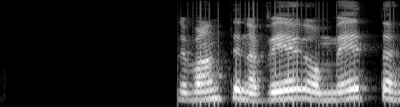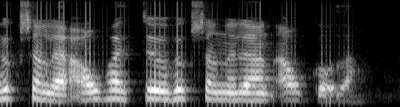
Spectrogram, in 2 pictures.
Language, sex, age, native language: Icelandic, female, 40-49, Icelandic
